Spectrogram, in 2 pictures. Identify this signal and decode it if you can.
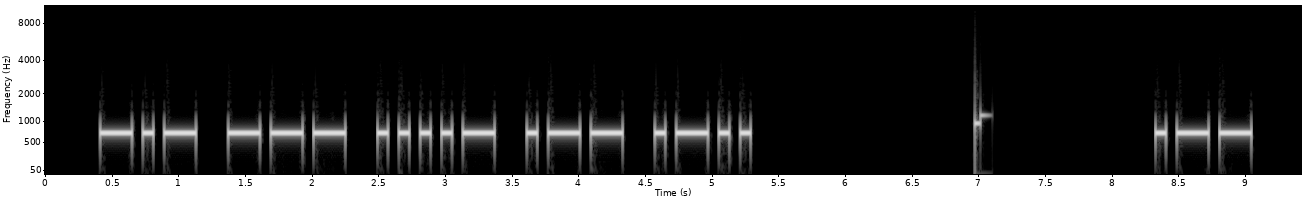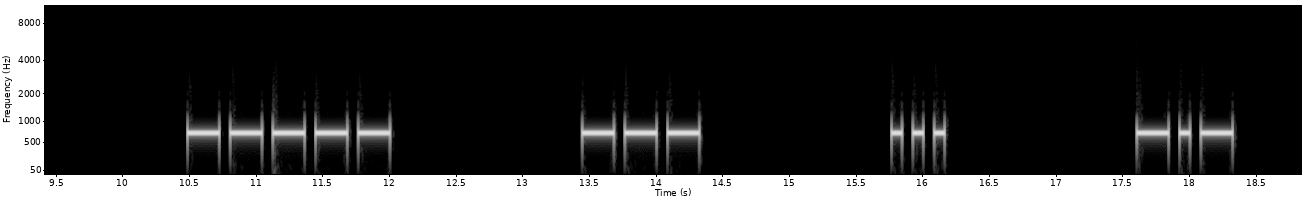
Morse code, heard as a keyed tone, about 15 wpm, spaced as for 8 wpm, 700 Hz. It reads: KO4WL W0OSK
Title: USA Call Signs - 5 Characters - 6x Character Spacing - 15wpm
